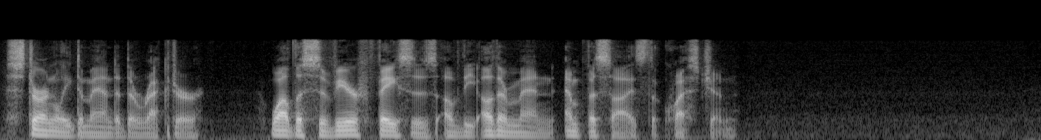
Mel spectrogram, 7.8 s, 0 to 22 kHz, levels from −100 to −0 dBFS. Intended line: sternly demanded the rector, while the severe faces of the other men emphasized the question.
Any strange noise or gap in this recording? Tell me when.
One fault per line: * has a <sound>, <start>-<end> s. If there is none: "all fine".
all fine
